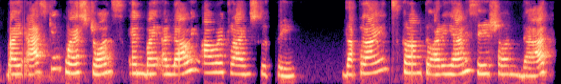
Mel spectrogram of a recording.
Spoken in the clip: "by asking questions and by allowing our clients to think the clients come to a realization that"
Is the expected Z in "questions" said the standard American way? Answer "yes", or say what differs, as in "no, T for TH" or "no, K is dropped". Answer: no, S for Z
